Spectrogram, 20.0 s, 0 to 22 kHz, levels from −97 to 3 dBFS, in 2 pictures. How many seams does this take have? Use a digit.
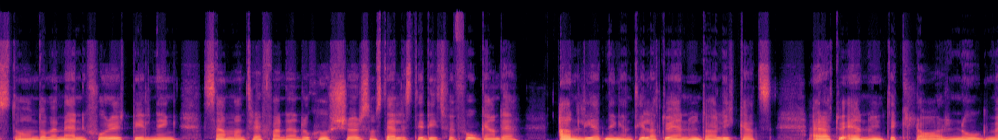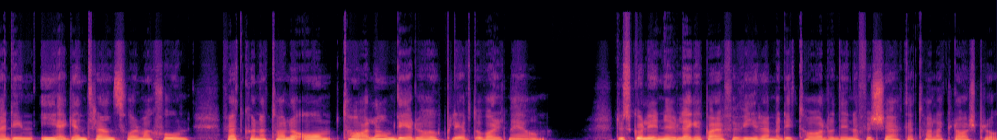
1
